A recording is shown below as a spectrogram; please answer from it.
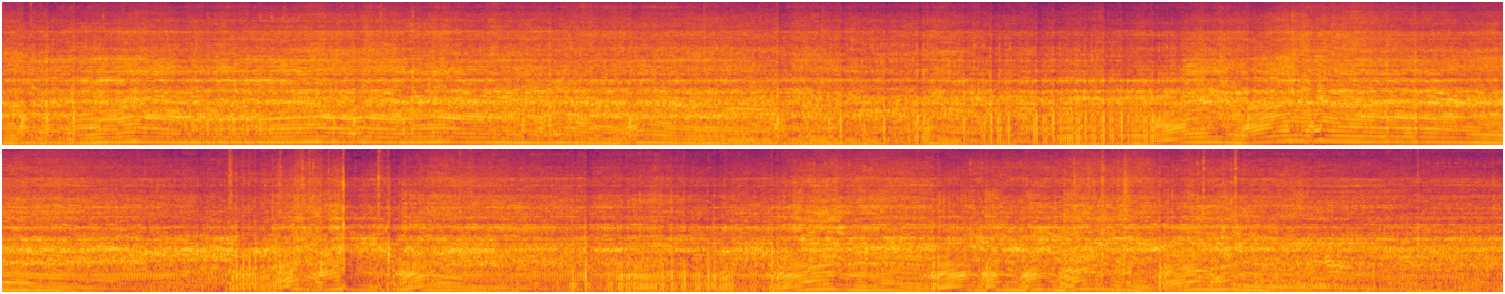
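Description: Trials motorcycle engine under a rider working a rocky section at low speed, the throttle blipped so the revs rise and fall again and again. There is a brief knock a little after halfway.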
